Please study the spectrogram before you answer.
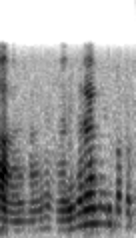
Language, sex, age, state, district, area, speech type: Malayalam, male, 30-45, Kerala, Idukki, rural, conversation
